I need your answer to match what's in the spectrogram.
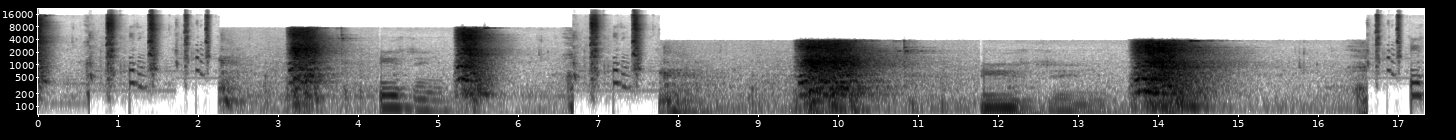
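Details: Sneezing cat, owner wonders if it has a cold: four explosive, hissy sneezes, each preceded by a short snuffly breath, with brief clicks and room noise between them.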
